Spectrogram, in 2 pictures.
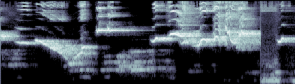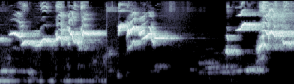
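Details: Oriental magpie-robin singing to provoke rival magpie-robins to reply: rich high chatter and whistled notes with descending slurs, a short low buzzing rumble in the middle, and a brief silence near the end.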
